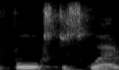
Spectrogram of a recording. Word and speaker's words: Forster Square: There's a place here called Foster Square, but it was called Forster Square. It was actually spelt Foster Square, but pronounced Forster Square.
